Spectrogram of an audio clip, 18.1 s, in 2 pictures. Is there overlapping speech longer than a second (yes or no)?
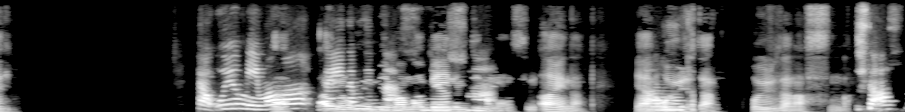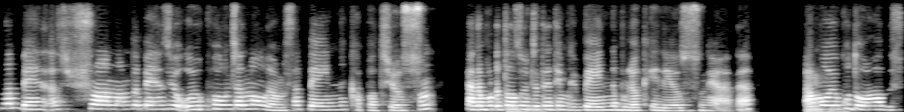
yes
